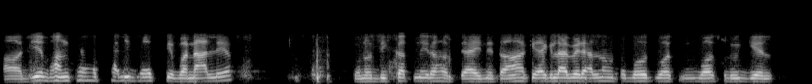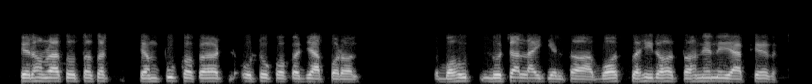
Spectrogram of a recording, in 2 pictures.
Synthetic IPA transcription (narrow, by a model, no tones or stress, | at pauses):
ãd͡ʒebʱəŋɡsʰaɦət̪̚kʰalibəskebənale | konod̪ikːət̪nəjɾəɦək̚t͡ʃaɦinet̪ɔəɦãkeəɡlabeɾalɦũt̪ɔbəɦut̪̚bəsbəsɾuk̚ɡel | pʰeɾɦəmɾasəot̪ə̃sə̃ | ʈempukɔkəoʈokɔkəd͡ʒapːəɽəl | t̪ɔbəɦut̪̚lot͡ʃalaiɡelt̪ɔabəsːəɦiɾəɦət̪əɦnenəjapʰeɾ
